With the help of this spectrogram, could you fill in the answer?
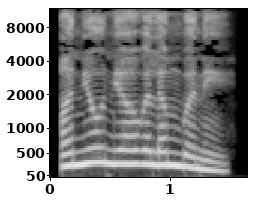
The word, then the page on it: ಅನ್ಯೋನ್ಯಾವಲಂಬನೆ: kannada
